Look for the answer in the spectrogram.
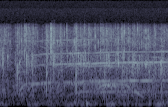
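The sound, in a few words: audience applause at a graduation ceremony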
